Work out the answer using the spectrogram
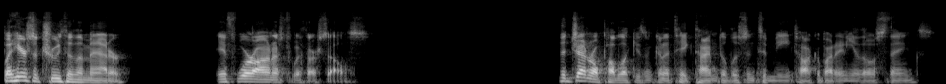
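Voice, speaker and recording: A man's voice: deep voice, fairly bright tone. Emphatic man delivering an opinionated monologue. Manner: emphatic, combative, blunt, rhetorical questions. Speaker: show host and commentator.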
